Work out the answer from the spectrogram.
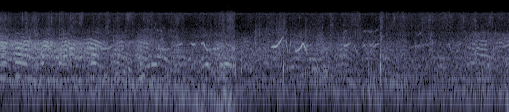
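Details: King penguins at Fortuna Bay, South Georgia: a dense colony chorus of many overlapping warbling, wavering trumpet calls that rise and fall continuously, with a few sharper upslurred notes near the middle.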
